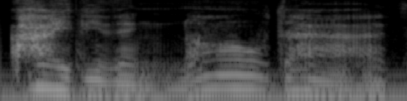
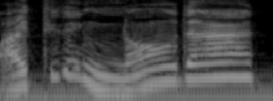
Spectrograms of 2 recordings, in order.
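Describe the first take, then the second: First: The phrase is said with a delighted, pleased tune. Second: The phrase is said with surprised pitch variation. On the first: The speaker is pleased by the news. "express delight with it" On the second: The speaker is amazed by the news. "When you say that"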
